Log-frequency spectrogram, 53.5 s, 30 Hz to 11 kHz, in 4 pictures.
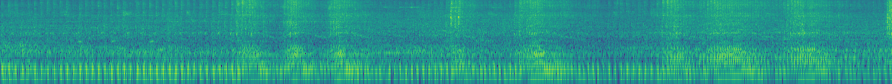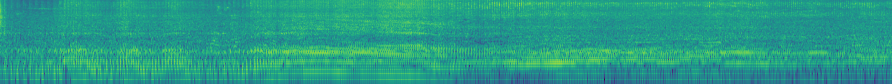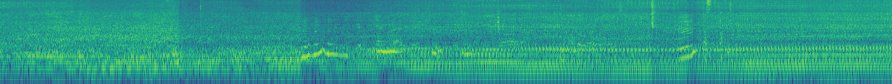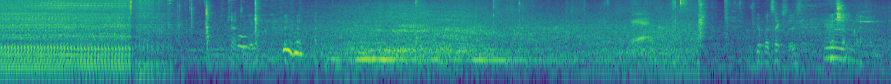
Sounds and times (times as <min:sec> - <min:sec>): Idling: 0:00.0 - 0:17.4, 0:32.2 - 0:43.0
Motorcycle: 0:00.0 - 0:53.5.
